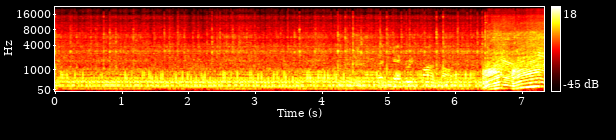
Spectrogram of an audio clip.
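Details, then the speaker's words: Poulan Pro chainsaw held wide open during high-speed screw adjustment: steady high buzz, revs swing sharply near the end; turning screw out bogs it down, turning in slowly clears it. "so I had to go in I had to turn it in when I turn it out you can hear it start to Bo down a little bit and then I started to turn it in slowly until it cleared out"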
